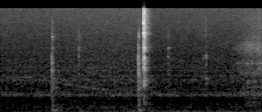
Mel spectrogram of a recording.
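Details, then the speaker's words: Programmable timer socket relay in a quiet room: two sharp, isolated clicks as it pulls in; the contact is suspected bad and the coil possibly fried, as it buzzes and fails to hold the load. "me that the relay itself is clicking okay, but the contact, I think it's bad."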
